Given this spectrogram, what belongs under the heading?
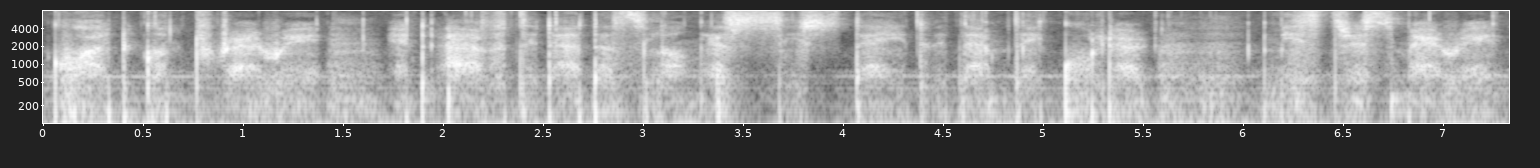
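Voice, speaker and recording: Slow whispering woman reading a storybook, ASMR. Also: poor audio. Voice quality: breathy unvoiced whisper. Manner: slow, soft, deliberate storybook narration. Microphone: close binaural ear-to-ear microphone.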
